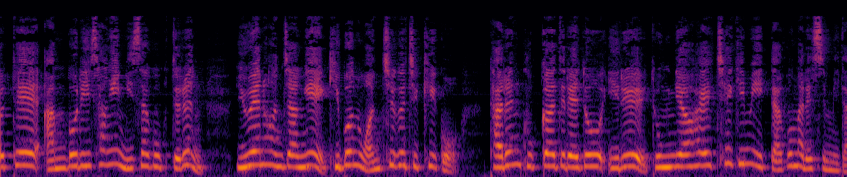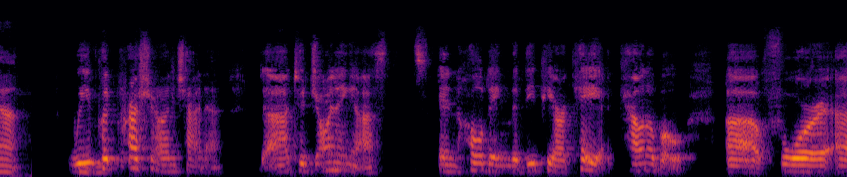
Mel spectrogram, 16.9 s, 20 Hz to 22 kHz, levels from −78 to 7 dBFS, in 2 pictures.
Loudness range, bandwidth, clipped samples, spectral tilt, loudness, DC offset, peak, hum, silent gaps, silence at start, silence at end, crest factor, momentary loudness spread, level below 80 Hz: 6 LU; 15.5 kHz; under 0.1%; -4 dB/octave; -24 LUFS; under 0.1%; -6 dBFS; none; 8.80-9.01 s, 12.50-12.58 s; 0 s; 0 s; 18 dB; 11 LU; -60 dBFS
